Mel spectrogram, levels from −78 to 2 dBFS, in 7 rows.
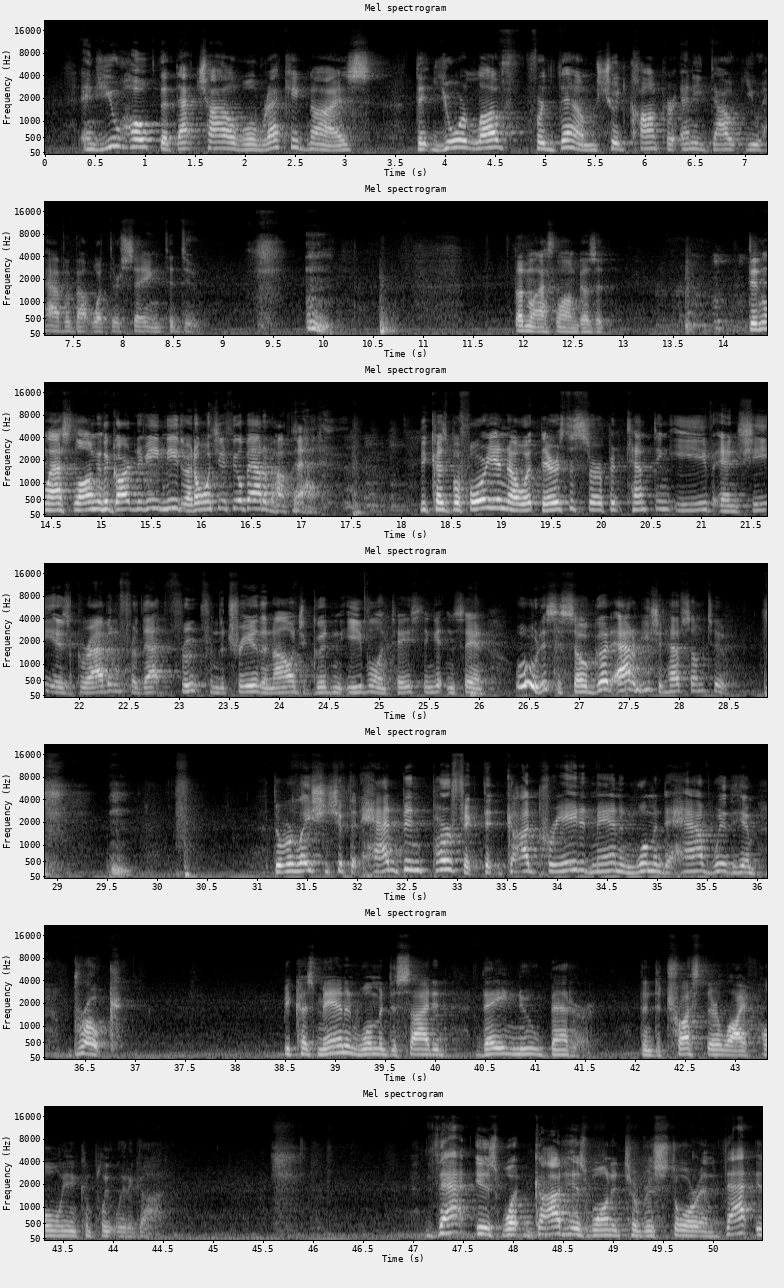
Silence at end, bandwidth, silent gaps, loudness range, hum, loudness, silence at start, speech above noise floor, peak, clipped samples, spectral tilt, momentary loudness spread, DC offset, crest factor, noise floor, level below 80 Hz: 0 s; 17 kHz; none; 11 LU; 60 Hz at -55 dBFS; -19 LUFS; 0.35 s; 28 dB; -2 dBFS; under 0.1%; -5 dB/octave; 18 LU; under 0.1%; 18 dB; -46 dBFS; -48 dBFS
